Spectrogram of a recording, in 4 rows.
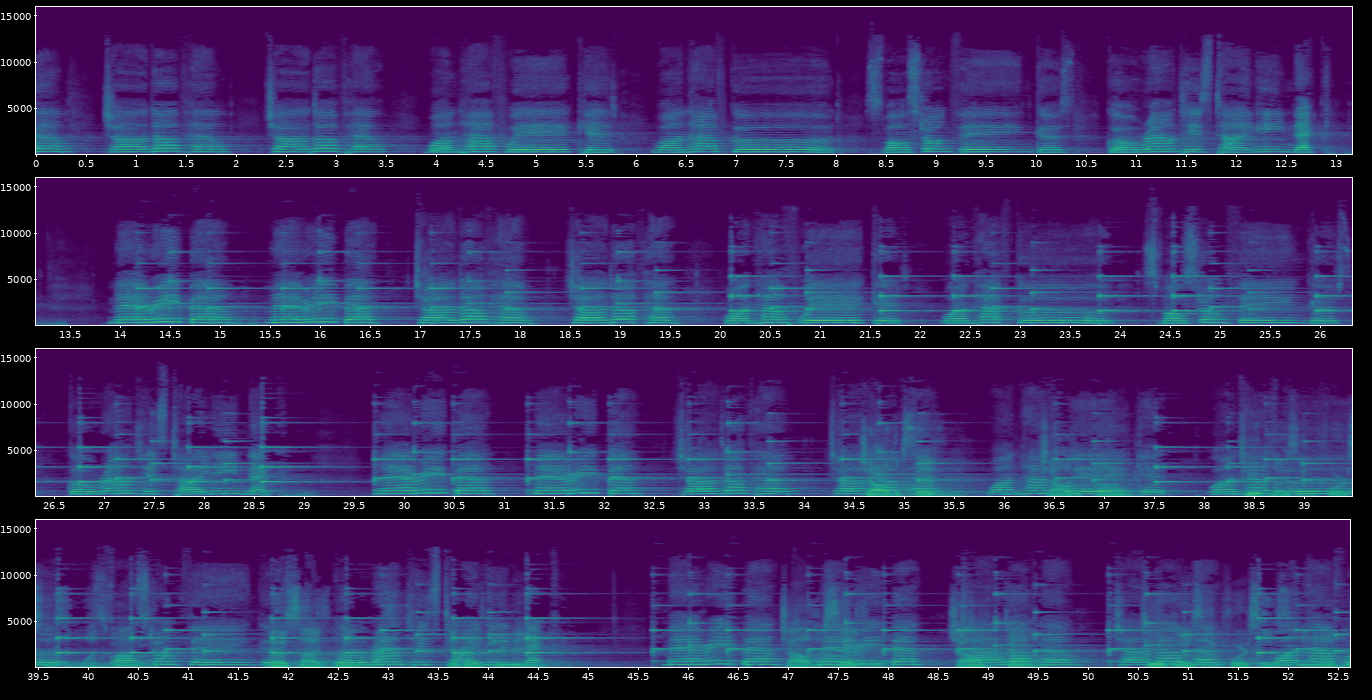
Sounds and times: Music: 14.0 - 52.6
Speech: 34.6 - 35.6, 36.4 - 37.5, 38.3 - 40.7, 41.8 - 42.9, 43.6 - 44.6, 47.0 - 47.9, 48.7 - 49.6, 50.6 - 52.6.

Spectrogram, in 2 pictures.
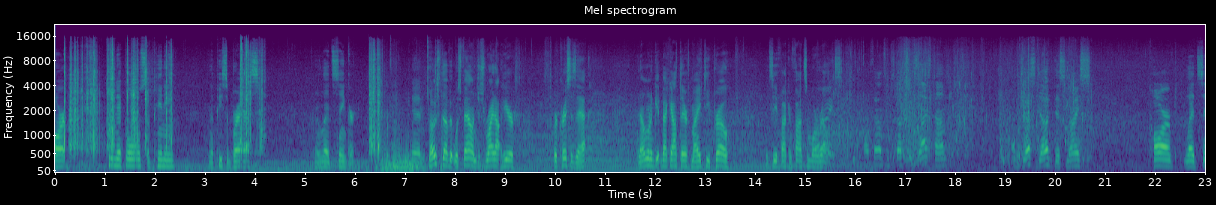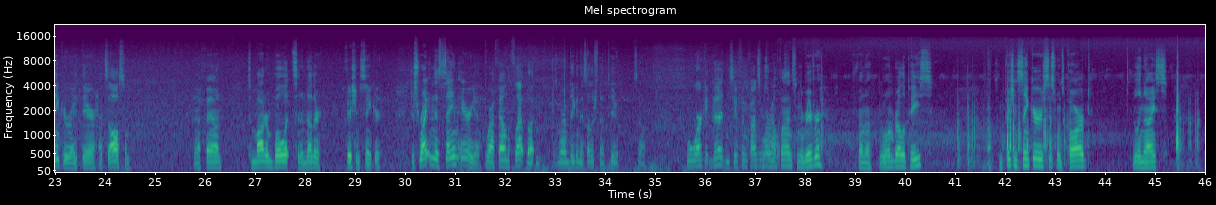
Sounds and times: Outside, rural or natural: 0.0 - 46.0
Speech: 1.0 - 2.4, 3.1 - 4.1, 5.2 - 6.0, 7.1 - 9.3, 9.9 - 10.7, 11.6 - 13.5, 14.2 - 17.9, 19.1 - 20.8, 21.9 - 24.5, 25.8 - 29.5, 30.1 - 34.8, 35.6 - 38.4, 39.0 - 40.6, 41.7 - 43.7, 44.5 - 45.2.

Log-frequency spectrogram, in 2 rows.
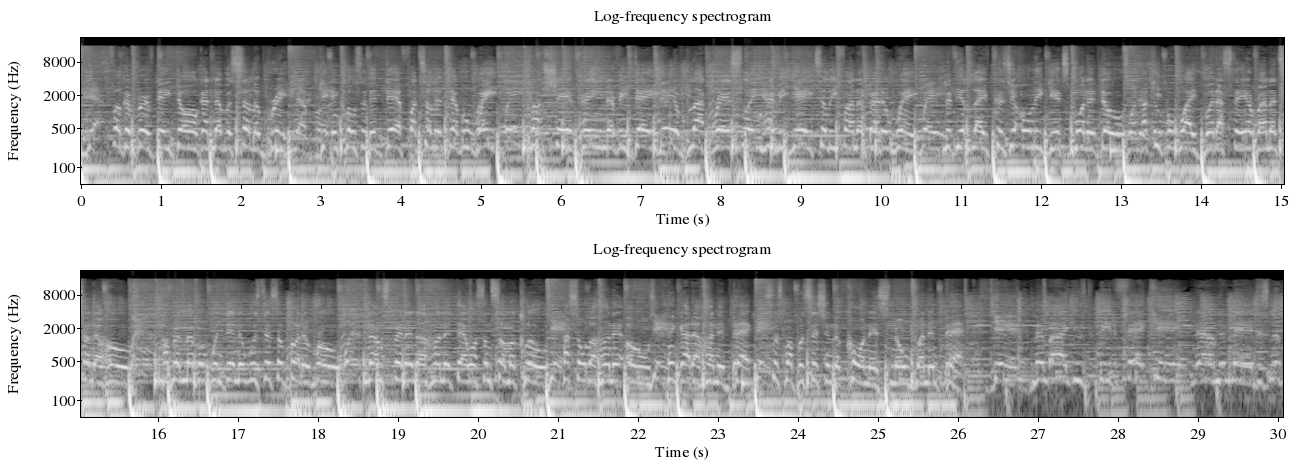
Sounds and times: Music: 0.0 - 30.0.

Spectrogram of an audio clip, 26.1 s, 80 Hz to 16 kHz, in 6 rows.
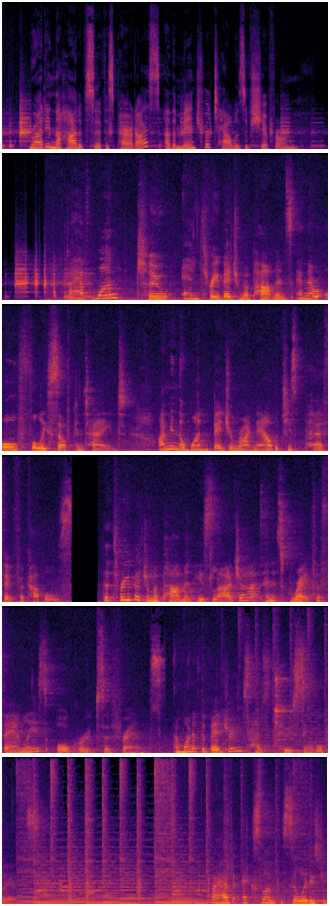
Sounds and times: Music: 0.0 - 9.6, 20.2 - 26.0
Speech: 0.4 - 4.0, 5.2 - 22.1, 24.5 - 26.0.

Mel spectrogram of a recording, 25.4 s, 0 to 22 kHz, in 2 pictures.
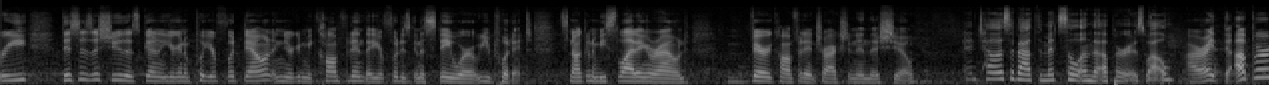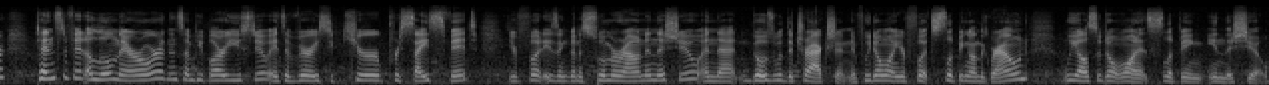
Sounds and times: Speech: 0.0 - 25.3.

